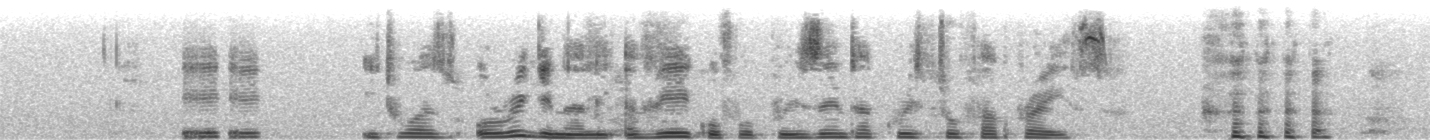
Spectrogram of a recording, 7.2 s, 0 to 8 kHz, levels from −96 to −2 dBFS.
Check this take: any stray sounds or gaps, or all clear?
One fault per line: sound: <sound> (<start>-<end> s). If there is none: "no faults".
sound: laugh (0.9-1.3 s)
sound: laugh (6.0-6.7 s)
